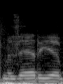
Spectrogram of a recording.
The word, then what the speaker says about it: Miseria: Everyone say Mazeria, but it's Mazeria.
